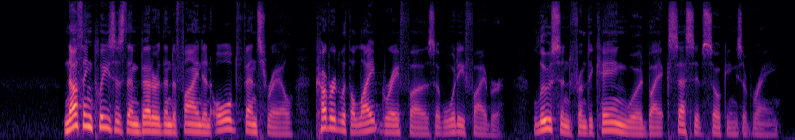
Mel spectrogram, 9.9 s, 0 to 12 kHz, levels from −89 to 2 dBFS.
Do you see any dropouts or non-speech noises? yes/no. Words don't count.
no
